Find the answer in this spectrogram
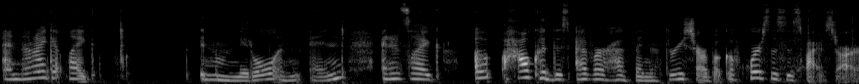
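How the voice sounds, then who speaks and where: Soft-spoken and fairly high-pitched, a woman talks at a moderate pace with a bright, sharp tone and lively intonation. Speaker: book vlogger. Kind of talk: casual chat. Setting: bedroom at night.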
